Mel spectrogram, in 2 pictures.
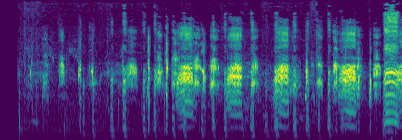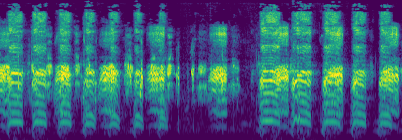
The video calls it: صوت البط الخضارى,,Mallard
